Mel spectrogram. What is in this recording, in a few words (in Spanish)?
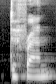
Voice Acting es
